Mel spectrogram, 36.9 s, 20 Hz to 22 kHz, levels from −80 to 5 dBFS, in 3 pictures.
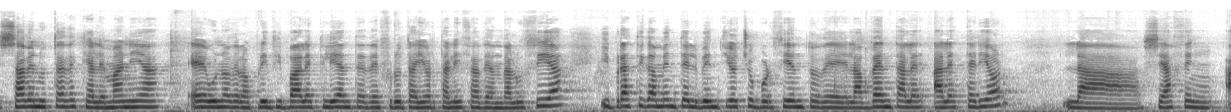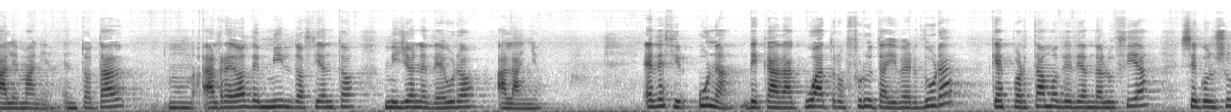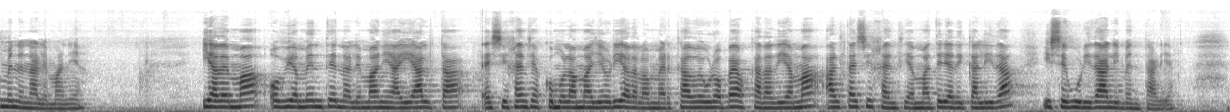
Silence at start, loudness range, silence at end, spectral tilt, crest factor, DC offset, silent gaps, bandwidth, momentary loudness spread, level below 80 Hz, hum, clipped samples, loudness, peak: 0 s; 3 LU; 0 s; -6 dB/octave; 16 dB; under 0.1%; none; 11.5 kHz; 9 LU; -36 dBFS; none; under 0.1%; -17 LUFS; 0 dBFS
